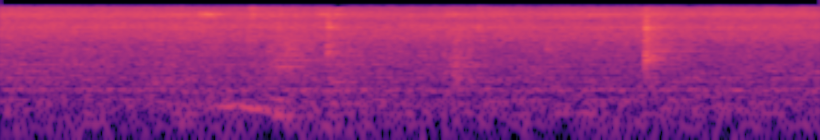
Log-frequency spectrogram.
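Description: Masala of tomatoes and chillies gently sizzling as it fries in oil in a steel kadhai, with a few light clicks of a metal spoon against the pan, the sharpest about three seconds in.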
